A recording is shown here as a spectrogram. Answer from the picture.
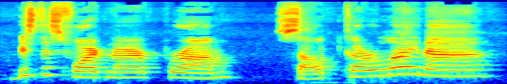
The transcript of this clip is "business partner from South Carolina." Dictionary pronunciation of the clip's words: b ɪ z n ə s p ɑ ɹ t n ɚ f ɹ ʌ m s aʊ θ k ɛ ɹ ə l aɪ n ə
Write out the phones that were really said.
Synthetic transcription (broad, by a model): b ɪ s n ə s p ɑ ɹ t n ɚ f ɹ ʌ m s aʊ t k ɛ ɹ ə l aɪ n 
